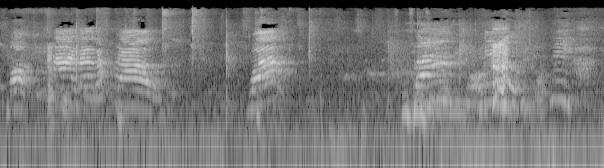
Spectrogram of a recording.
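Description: Young children's voices calling out and chattering during play, in several short high-pitched calls with pauses between them.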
